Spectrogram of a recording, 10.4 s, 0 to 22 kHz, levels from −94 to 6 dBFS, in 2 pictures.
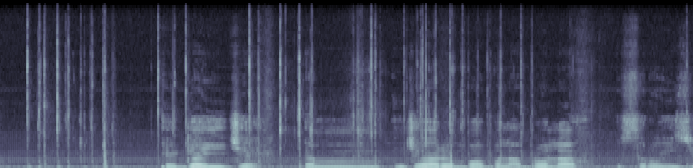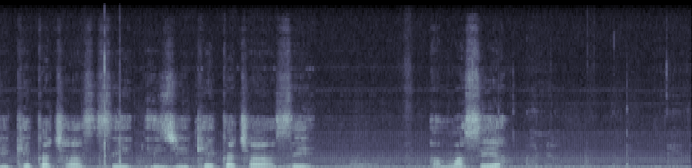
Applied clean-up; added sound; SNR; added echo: none; Computer keyboard; 9 dB; none.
